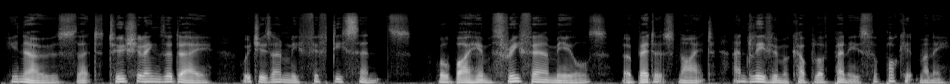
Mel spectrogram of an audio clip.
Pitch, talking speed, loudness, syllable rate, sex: 100 Hz, 200 wpm, -21 LUFS, 4.7 syllables/s, male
